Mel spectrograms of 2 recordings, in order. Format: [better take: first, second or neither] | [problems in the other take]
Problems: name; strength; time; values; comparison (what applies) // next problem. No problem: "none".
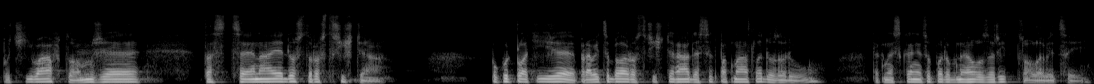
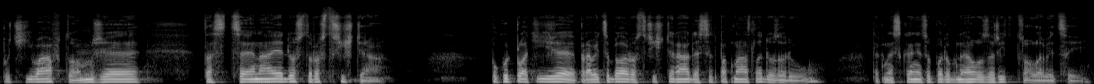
second | muffled; slightly; fading above 3.5 kHz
